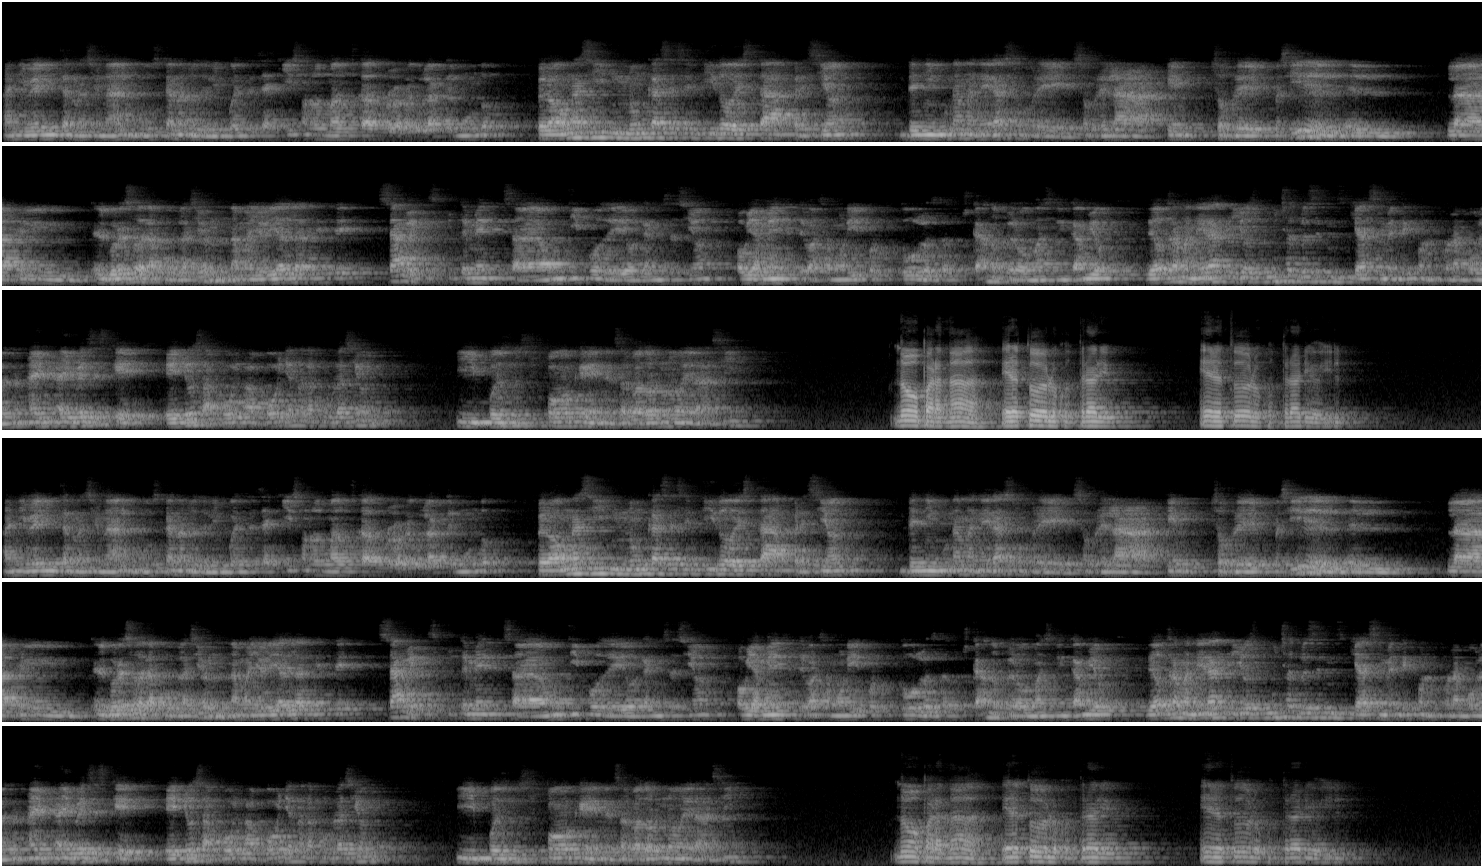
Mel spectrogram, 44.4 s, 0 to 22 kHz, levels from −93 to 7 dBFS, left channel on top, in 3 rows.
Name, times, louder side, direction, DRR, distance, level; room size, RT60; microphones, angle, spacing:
voice 1, 0.0-4.9 5.4-8.5 9.0-14.0 14.4-18.2 18.6-19.0 19.2-21.9 22.1-25.8 26.2-30.9 31.2-33.3 34.1-36.9, equal, 5° right, -2 dB, 1.1 m, -35 dB
voice 2, 38.5-40.7 41.6-43.0, left 4 dB, 45° left, 8 dB, 0.4 m, -31 dB
4.5 x 4.2 x 5.2 m, 1.3 s
head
